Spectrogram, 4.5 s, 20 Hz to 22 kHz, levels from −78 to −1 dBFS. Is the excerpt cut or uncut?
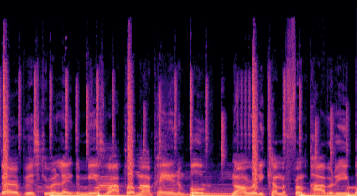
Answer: uncut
